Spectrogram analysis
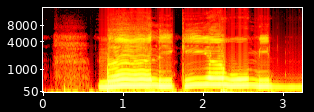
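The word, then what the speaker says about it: مَالِكِ يَوْمِ الدِّينِ: orbitalnya itu jelas terdengar meliki yaumiddin bukan meliki yaumid diin itu tidak tepat karena menyambungnya malah Korut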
